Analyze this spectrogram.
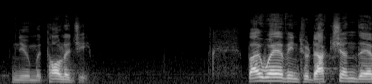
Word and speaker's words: pneumatology: use for that is pneumatology now in English we don't pronounce the P in that word but in Greek we actually do so pluma means spirit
